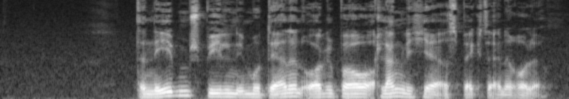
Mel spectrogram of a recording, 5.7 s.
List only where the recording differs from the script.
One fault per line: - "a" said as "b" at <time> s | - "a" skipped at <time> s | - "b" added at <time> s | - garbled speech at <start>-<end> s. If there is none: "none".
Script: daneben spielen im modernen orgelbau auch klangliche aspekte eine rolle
- "auch" skipped at 3.8 s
